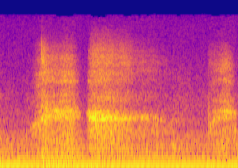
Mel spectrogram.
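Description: A man's audible breath into a close microphone: a long drawn breath, briefly broken near the middle, over a steady low electrical hum.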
